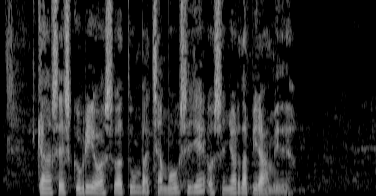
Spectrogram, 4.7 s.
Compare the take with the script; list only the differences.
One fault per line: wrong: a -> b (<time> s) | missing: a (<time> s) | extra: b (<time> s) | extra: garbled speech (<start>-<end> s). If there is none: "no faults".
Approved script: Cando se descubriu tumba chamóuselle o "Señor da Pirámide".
extra: a súa (1.2 s)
